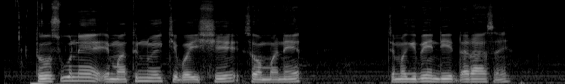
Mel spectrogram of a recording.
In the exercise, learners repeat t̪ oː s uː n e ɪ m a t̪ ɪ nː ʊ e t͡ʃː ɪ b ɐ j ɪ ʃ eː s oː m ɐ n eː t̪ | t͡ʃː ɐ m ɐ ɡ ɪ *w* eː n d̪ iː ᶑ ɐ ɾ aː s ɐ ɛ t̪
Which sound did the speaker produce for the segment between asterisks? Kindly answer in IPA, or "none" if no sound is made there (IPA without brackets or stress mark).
b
